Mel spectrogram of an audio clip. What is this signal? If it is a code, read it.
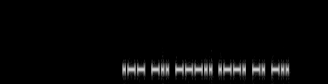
Morse code, heard as a keyed tone, about 50 wpm, 700 Hz. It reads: WD8PND
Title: USA Call Signs - 6 Characters - 4x Character Spacing - 50wpm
